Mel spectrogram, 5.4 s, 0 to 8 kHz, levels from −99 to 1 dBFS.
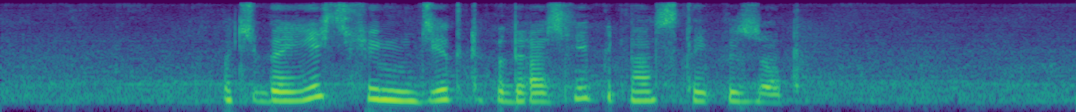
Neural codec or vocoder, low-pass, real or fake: codec, 44.1 kHz, 3.4 kbps, Pupu-Codec; 7.2 kHz; fake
